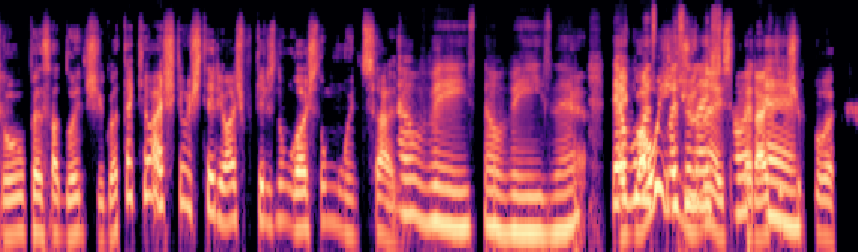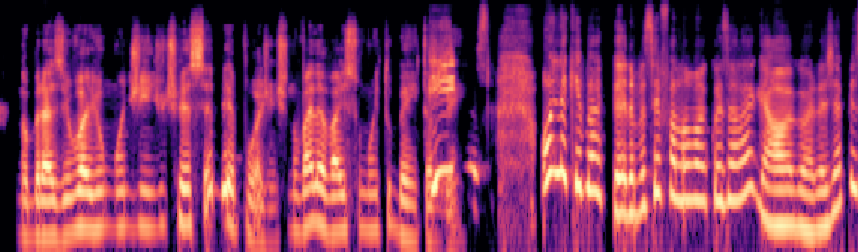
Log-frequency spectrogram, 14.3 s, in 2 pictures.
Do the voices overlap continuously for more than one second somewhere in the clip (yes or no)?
yes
